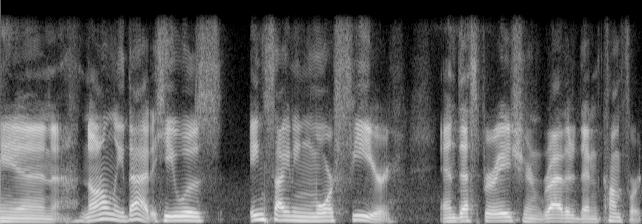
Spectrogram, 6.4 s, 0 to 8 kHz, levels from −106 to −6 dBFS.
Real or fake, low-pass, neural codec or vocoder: real; 7.2 kHz; none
